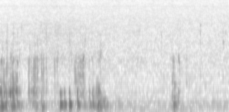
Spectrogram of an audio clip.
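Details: Stomach growling in a hungry girl in the morning before school: a brief low gurgling growl followed by a short second rumble; ordinary bowel sounds.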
